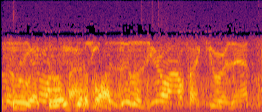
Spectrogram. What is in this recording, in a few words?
21 ssb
